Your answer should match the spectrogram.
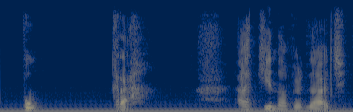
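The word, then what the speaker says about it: pulchra: O CH você vai pronunciar como K, pulcra.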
